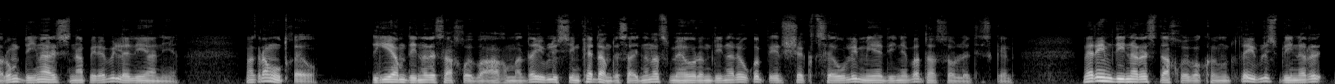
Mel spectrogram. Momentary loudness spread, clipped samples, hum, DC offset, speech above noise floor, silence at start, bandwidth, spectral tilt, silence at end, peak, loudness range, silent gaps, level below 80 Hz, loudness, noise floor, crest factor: 11 LU; under 0.1%; none; under 0.1%; 32 dB; 0 s; 11 kHz; -7.5 dB/octave; 0.15 s; -4 dBFS; 3 LU; none; -46 dBFS; -21 LUFS; -53 dBFS; 18 dB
